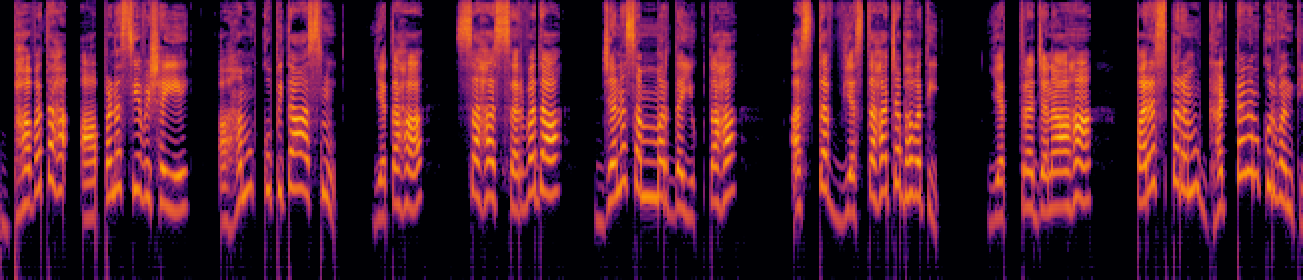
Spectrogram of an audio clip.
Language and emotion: Sanskrit, angry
